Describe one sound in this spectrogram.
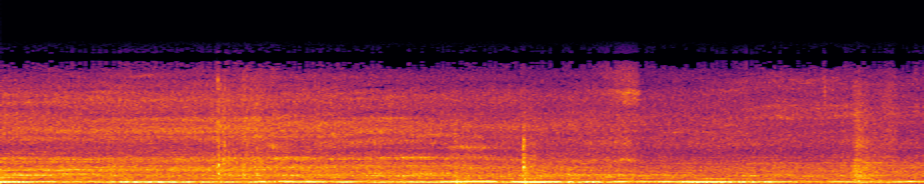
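A diesel hydraulic excavator engine drones.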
